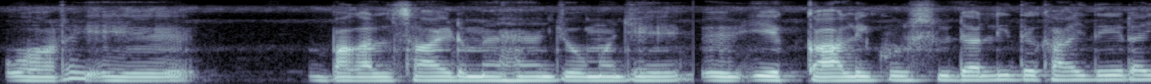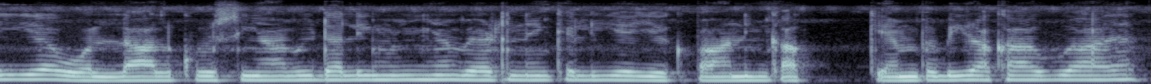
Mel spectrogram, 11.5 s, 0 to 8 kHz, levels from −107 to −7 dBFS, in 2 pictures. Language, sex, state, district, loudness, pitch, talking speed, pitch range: Hindi, male, Chhattisgarh, Kabirdham, -28 LUFS, 145 Hz, 185 wpm, 135-155 Hz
